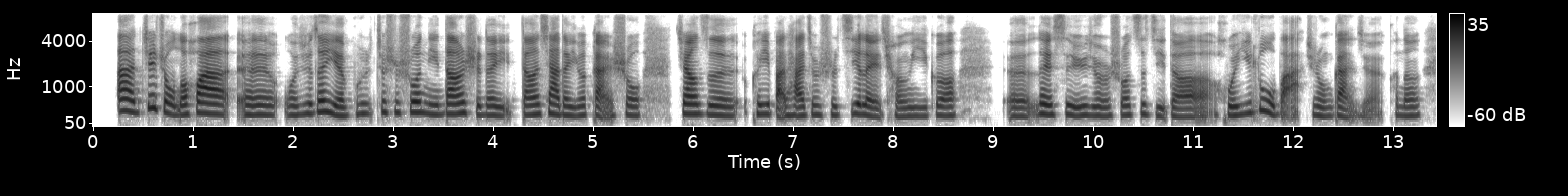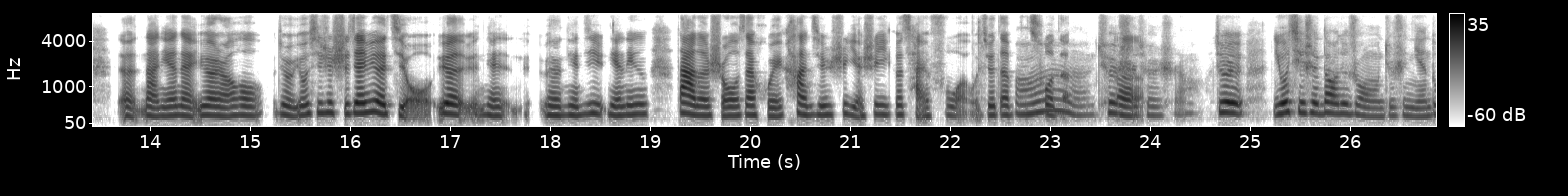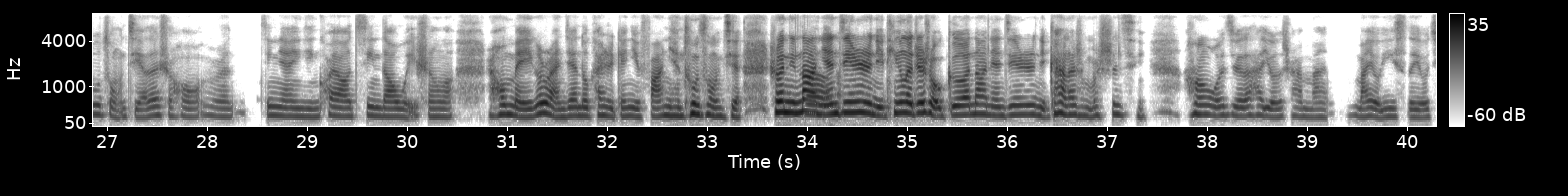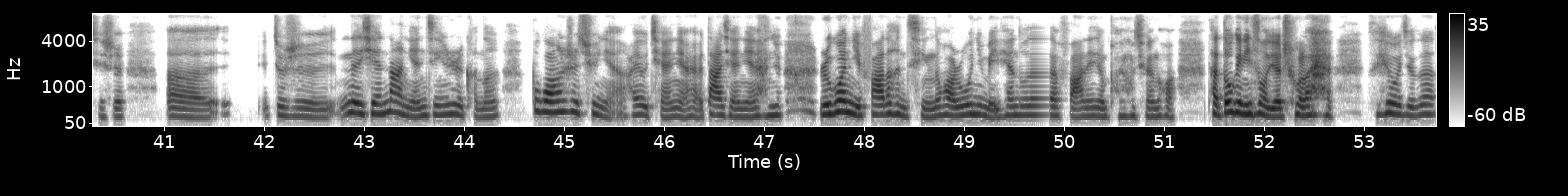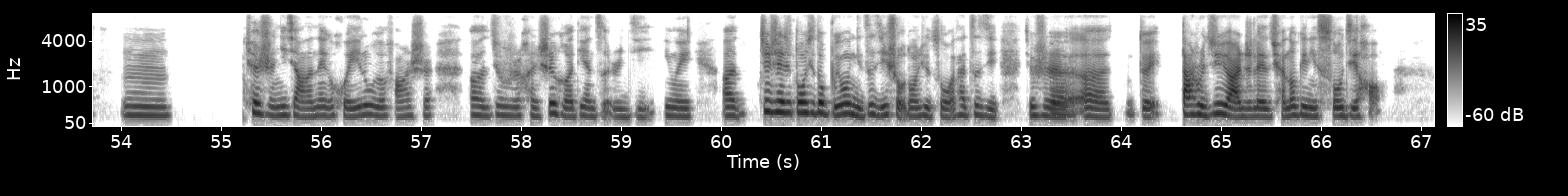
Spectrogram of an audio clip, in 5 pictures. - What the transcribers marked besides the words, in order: other background noise; other noise; laughing while speaking: "年度总结"; laughing while speaking: "干了"; chuckle; chuckle; laughing while speaking: "朋友圈"; laughing while speaking: "出来"; swallow
- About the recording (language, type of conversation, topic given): Chinese, advice, 写作怎样能帮助我更了解自己？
